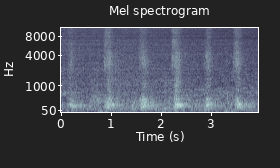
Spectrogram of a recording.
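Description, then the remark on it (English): A steam locomotive of the Walt Disney World Railroad at the Magic Kingdom chuffs steadily, six rhythmic bursts of hissing exhaust with low thumps beneath, like a train pulling away at a slow, even pace with no voices. “The Walt Disney World Railroad, now boarding for a scenic trip around the Magic Kingdom.”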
